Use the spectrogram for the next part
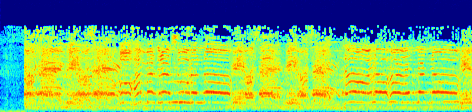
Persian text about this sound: در یک بخش دیگری از زمانی که تابوت آقای هاشمی رفسنجانی داشت عبور میکرد، اون بلنگویی که از اون سمت اون ماشین بود که با صدای لا اله الا الله رو داشت مطرح میکرد، مردم در پاسخ شعاری میدادن که اون هم آماده است میشنویم.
